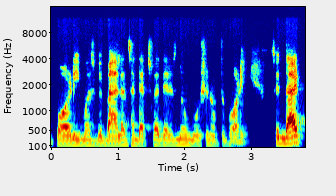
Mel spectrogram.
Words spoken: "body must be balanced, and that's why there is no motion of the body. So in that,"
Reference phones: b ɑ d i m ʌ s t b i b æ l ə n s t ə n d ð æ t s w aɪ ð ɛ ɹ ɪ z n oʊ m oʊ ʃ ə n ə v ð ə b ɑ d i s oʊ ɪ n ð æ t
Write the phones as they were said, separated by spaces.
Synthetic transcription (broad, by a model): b ɑ d i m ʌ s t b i b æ l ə n s ə n d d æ t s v aɪ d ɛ ɹ ɪ z n oʊ m oʊ ʃ ə n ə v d ə b ɑ d i s oʊ ɪ n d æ t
